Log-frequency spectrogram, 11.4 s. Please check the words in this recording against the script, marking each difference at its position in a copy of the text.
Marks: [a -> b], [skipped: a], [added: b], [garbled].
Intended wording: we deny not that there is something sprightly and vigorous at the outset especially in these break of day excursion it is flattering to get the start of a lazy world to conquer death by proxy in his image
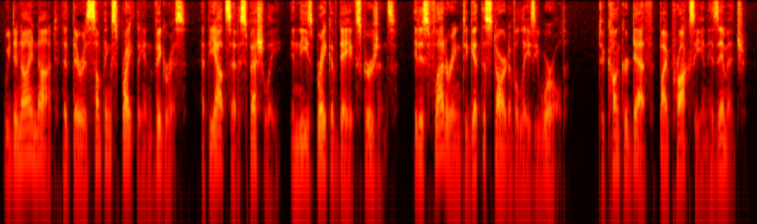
we deny not that there is something sprightly and vigorous at the outset especially in these break of day [excursion -> excursions] it is flattering to get the start of a lazy world to conquer death by proxy in his image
